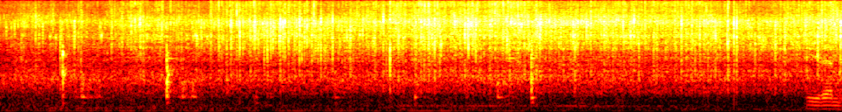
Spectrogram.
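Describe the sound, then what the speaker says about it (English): Onions sizzle steadily in a pan on an outdoor barbecue, a continuous bright frying hiss with occasional small pops and stirring scrapes, close and alone without talk. "See them sizzling away."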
